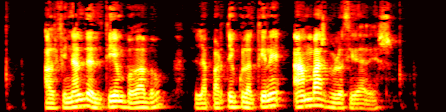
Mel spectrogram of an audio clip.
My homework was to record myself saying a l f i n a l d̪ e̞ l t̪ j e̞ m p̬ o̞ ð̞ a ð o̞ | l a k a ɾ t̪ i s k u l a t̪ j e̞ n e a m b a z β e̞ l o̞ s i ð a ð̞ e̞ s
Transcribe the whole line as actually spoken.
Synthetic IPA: a l f i n a l d̪ e̞ l t̪ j e̞ m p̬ o̞ ð̞ a ð o̞ | l a p a ɾ t̪ i k u l a t̪ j e̞ n e a m b a z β e̞ l o̞ θ i ð a ð̞ e̞ s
